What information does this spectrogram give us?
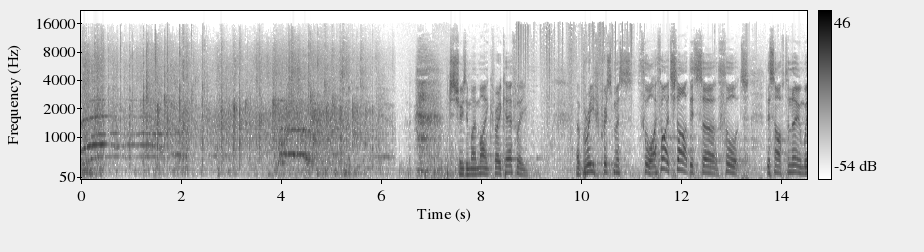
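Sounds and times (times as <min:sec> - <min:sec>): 
audience clapping at an afternoon Christmas service: 0:00.0 - 0:06.3
speech: 0:07.6 - 0:09.1, 0:09.9 - 0:14.5.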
